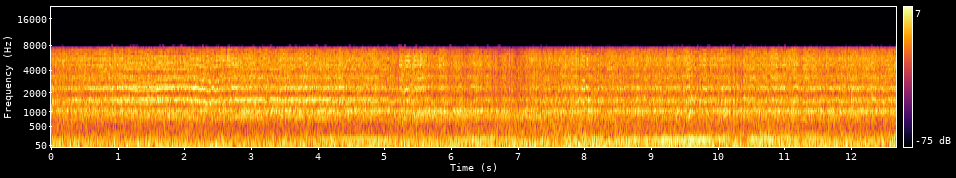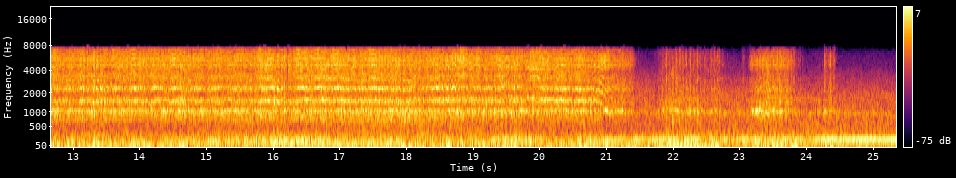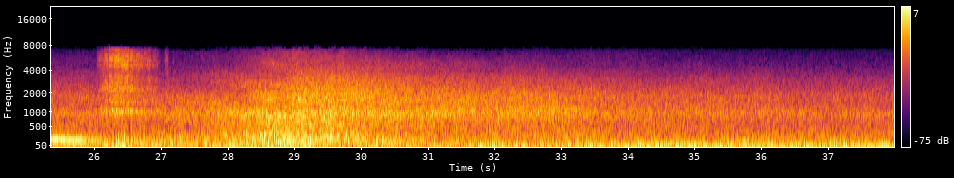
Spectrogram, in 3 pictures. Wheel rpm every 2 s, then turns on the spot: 210, 210, 210, 210, 220, 220, 210, 210, 210, 220, 90, 40, 10, 0, 0, 0, 0, 0, 0.
20-24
